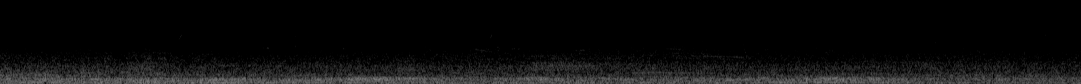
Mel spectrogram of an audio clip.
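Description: Steel wheels roll and clatter on the rails.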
